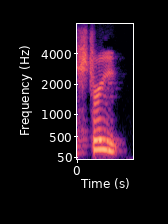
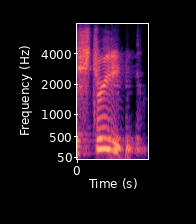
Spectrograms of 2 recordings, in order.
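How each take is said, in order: First: The word is said casually, sounds run together. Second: The word is carefully enunciated, each sound distinct. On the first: "it just sounds I don't know" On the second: "I have to like enunciate it"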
